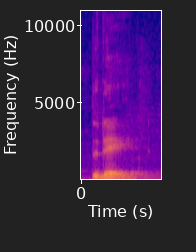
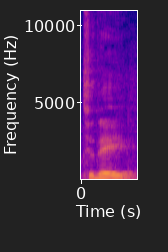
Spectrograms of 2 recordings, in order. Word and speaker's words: today: If you pay attention, in connected speech, today is often pronounced today with a D sound instead of today with a T.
